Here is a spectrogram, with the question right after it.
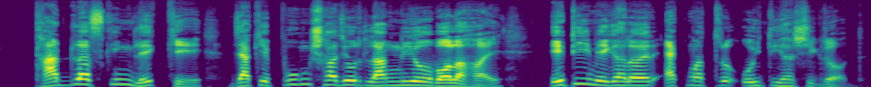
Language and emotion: Bengali, neutral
